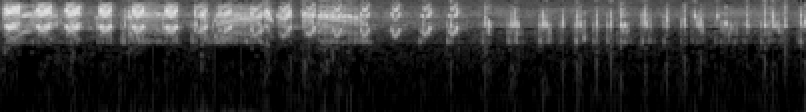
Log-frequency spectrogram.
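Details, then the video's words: Swiftlet lure call for attracting birds: a rapid, regular series of buzzy, metallic clicking chirps, about three per second, high and harsh, steady throughout with no other sounds. "SUARA PANGGIL BURUNG WALET"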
